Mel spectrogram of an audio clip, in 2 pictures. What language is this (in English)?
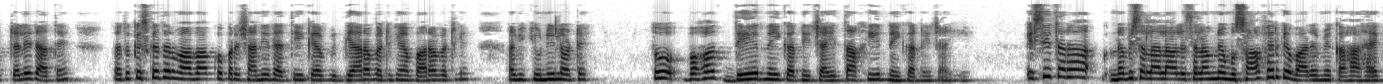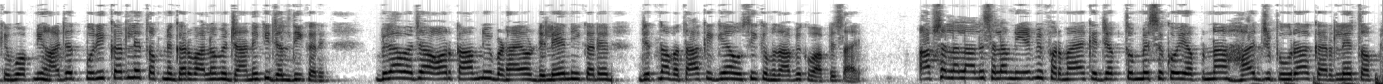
Urdu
